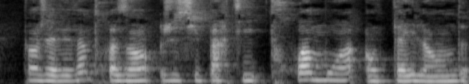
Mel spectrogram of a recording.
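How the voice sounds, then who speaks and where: A woman speaks at a fairly slow pace. Her intonation stays monotone and flat. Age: 40s. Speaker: teacher and YouTuber. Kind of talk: personal vlog monologue. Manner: loud; hesitant fillers.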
